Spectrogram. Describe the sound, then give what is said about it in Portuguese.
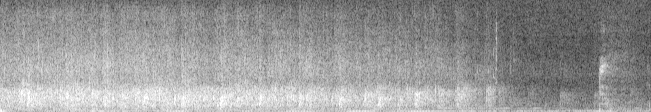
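An audience applauds the Lord during a church service in a dense, steady wash of clapping that gradually thins and fades over the final seconds, with a faint low hum beneath. “Aplauda o Senhor.”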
